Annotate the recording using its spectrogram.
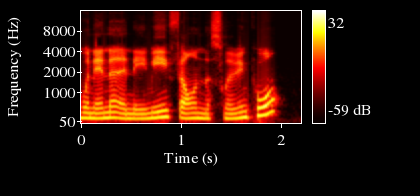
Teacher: so here we're doing a lot of consonant to vowel linking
